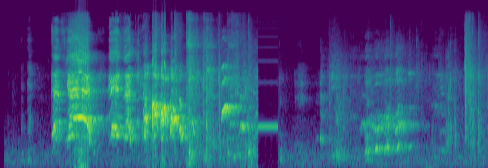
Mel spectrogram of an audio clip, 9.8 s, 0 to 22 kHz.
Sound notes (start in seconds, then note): 2.1 girl screaming and giggling; 5.2 beep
